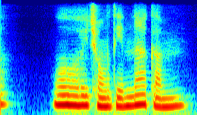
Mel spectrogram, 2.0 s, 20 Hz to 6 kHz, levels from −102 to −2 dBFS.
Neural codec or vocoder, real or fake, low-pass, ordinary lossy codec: codec, 16 kHz, about 1 kbps, DyCAST, with the encoder's durations; fake; 5.4 kHz; Opus, 64 kbps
